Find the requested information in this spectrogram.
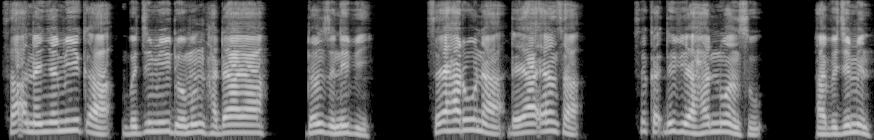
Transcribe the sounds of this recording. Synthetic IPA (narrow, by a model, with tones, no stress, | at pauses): sa˦ʔa˨nːɐ˦ɲjaː˦miː˦kʼa˨bɪ˨d͡ʒɪ˦miː˦doː˨mɪ˦ŋɦa˨daː˦jaː˦ | dɔ˦nzʊ˨nɪ˦biː˨ | sa˦jɦa˦ɾuː˦na˨da˨jaː˦j̰ɐ˦nsa˨ʔ | sʊ˦ka˨ɗɪ˦bɪ˨ja˨ɦa˦nːʊ˦wɐ˨nsu˨ʔ | ʔa˨bɪ˨d͡ʒɪ˦mɪ˦˨n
